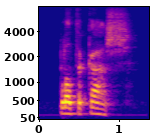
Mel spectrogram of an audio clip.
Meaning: the soft creamy cheese quark
- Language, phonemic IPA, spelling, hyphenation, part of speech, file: Dutch, /ˌplɑ.təˈkaːs/, plattekaas, plat‧te‧kaas, noun, Nl-plattekaas.ogg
